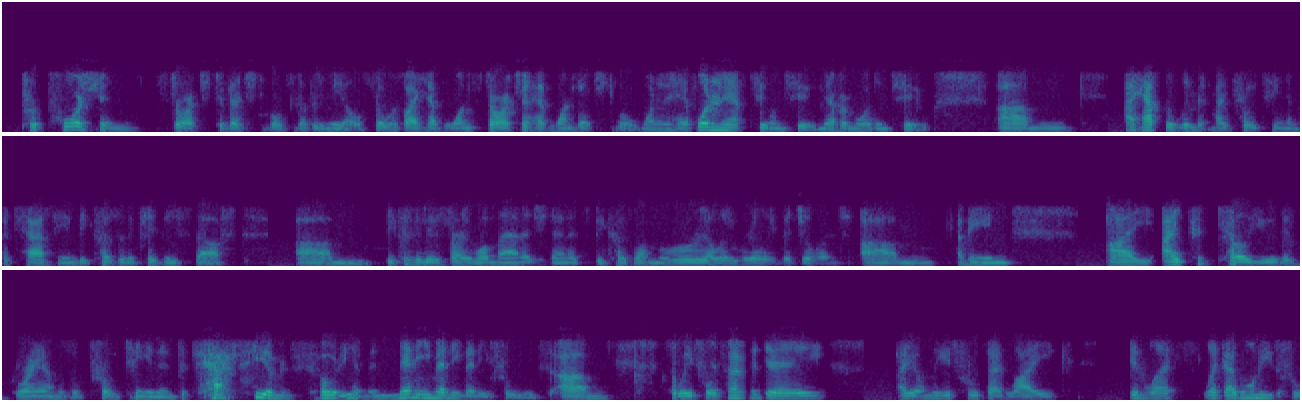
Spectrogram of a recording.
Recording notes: 100 Pounders Phone Meeting.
